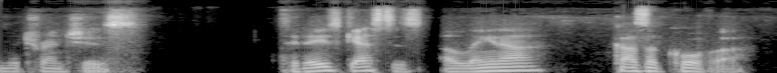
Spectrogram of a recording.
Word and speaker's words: Elena Kazakova: broadcast of in the trenches today's guest is Elena kazakova how did I did I pronounce that word correct okay perfectly just so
